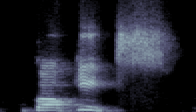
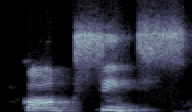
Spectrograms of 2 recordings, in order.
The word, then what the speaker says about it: coccyx: Tailbone, Coccyx. tailbone called coccyx, since we don't Many people have called it tail. yes, listen, many people called it as coccyx.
